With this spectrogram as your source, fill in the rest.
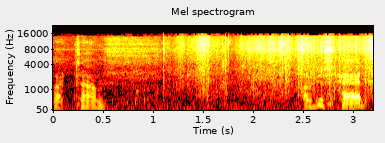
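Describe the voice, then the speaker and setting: Noticeable background noise can be heard. Over it, a man talks at a fairly slow pace. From Australia. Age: 60s. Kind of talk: casual talk to camera. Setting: outdoors.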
